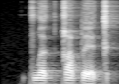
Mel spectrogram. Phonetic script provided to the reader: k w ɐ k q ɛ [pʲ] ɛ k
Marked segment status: incorrect: p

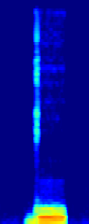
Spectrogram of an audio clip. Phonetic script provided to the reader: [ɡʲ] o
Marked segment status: incorrect: ɡ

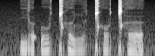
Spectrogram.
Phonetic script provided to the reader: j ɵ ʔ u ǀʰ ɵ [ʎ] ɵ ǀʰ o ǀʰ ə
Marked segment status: correct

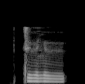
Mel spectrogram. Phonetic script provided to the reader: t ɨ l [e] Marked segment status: incorrect: ɨ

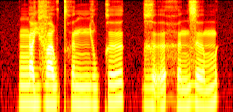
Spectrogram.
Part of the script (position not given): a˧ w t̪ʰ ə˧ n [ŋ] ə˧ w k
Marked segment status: incorrect: ɲ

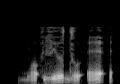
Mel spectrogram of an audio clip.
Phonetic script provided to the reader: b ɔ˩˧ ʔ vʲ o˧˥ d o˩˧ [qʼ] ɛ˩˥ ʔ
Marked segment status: incorrect: ʔ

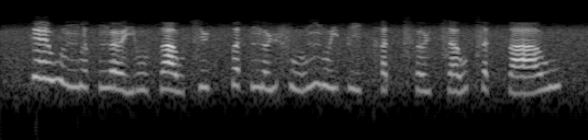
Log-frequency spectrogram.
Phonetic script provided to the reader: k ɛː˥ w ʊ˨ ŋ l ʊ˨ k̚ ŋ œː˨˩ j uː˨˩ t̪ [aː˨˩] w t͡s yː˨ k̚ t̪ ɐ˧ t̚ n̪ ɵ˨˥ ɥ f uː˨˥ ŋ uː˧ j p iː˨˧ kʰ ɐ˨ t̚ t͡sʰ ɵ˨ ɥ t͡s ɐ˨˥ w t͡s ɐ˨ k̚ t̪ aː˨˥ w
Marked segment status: correct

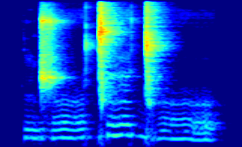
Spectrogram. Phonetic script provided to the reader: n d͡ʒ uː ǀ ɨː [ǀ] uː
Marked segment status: incorrect: ɡ͡ǀ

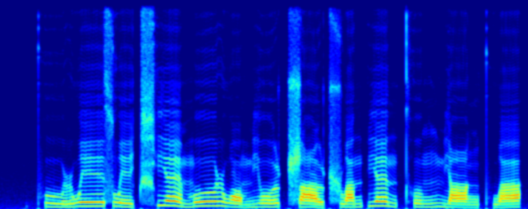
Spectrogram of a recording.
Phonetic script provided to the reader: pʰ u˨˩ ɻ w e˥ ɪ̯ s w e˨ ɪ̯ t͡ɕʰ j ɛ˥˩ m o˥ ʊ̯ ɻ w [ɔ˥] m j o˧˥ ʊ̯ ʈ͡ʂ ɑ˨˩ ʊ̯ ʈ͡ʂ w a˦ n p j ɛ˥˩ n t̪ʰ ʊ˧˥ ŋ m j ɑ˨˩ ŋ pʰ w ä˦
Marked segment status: incorrect: ɔ˨˩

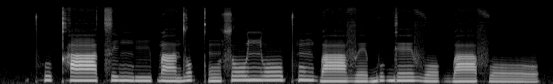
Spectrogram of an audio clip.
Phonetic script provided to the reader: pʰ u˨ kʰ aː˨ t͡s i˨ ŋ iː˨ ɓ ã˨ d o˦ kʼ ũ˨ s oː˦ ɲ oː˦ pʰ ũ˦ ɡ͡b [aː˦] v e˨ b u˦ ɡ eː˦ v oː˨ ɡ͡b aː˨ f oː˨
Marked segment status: incorrect: aː˨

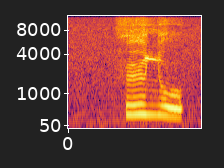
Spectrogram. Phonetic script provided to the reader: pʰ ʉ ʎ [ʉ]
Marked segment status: incorrect: u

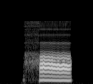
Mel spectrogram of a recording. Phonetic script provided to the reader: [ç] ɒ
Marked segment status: incorrect: h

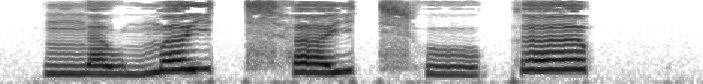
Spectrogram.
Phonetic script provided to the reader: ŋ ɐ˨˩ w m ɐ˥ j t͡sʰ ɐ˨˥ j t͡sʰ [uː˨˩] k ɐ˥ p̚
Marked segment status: correct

